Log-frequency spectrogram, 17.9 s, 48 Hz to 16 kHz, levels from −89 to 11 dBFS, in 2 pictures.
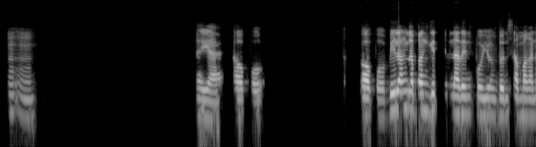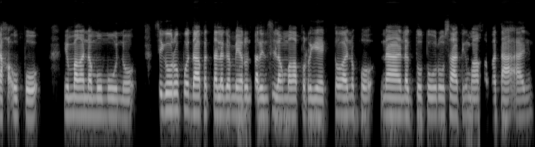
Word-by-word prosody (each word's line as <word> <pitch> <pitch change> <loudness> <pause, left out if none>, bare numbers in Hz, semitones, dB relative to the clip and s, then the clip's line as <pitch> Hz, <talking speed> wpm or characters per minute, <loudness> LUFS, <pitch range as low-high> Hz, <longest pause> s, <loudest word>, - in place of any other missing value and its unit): Mm. 165 -4 -13 2.7
Ayan, 150 -3 0 0.2
opo. 155 -1 -3 1.6
Opo, 160 -2 +3
bilang 215 +4 +6
nabanggit 205 -2 +4
niyo 190 - -17
na 175 - +9
rin 175 0 +1
po 170 - -2
'yong 165 -1 -4
do'n 165 -1 +1
sa 170 +1 -1
mga 165 -1 0
nakaupo 160 -1 -2 0.3
'yong 170 -1 -5
mga 170 -1 +4
namumuno 165 -1 -5 0.2
siguro 200 0 0
po 205 - -1
dapat 180 0 +4
talaga 175 0 +1
meron 170 0 -1
pa 170 - +3
rin 165 0 -3
silang 165 -2 -2
mga 165 -1 -1
proyekto 165 +1 -3
ano 175 +1 0
po, 170 -1 -8
na 170 -1 +3
nagtuturo 170 0 -4
sa 170 -1 +3
ating 165 +1 -7
mga 165 0 -2
kabataan 160 0 -2
165 Hz, 120 wpm, -21 LUFS, 160-175 Hz, 2.7 s, na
